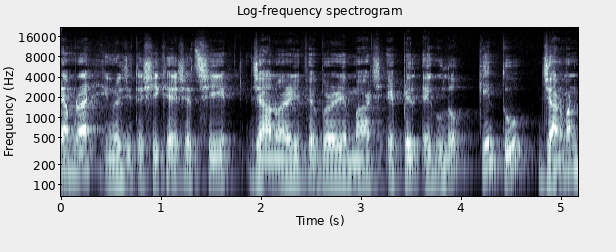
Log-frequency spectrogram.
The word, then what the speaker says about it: Februar: এটাকে ডয়েচে বলে ফেব্রুয়া।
